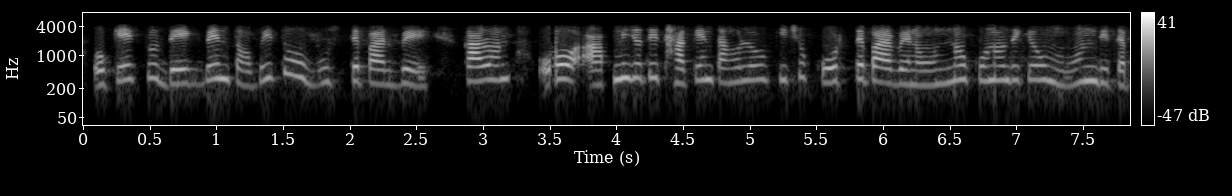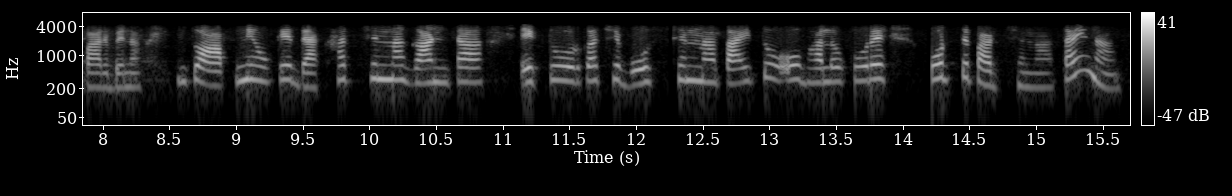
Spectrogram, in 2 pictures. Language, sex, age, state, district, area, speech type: Bengali, female, 18-30, West Bengal, Paschim Bardhaman, rural, conversation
